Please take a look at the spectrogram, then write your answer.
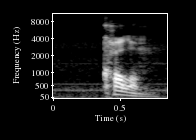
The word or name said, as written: colm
